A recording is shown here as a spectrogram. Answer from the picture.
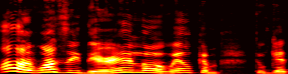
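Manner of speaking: put-on old woman's voice with a Ukrainian accent. Retelling how the pierogi seller at the market greets them, old ukrainian woman's accent. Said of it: "I don't know what accent that is".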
